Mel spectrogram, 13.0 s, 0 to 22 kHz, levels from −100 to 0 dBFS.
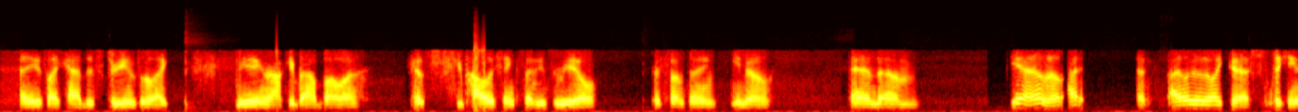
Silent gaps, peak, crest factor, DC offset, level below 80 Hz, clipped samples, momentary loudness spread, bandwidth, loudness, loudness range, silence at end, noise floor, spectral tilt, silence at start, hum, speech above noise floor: none; 0 dBFS; 18 dB; under 0.1%; -68 dBFS; under 0.1%; 12 LU; 4.7 kHz; -18 LUFS; 3 LU; 0 s; -64 dBFS; -8 dB/octave; 0.2 s; none; 47 dB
